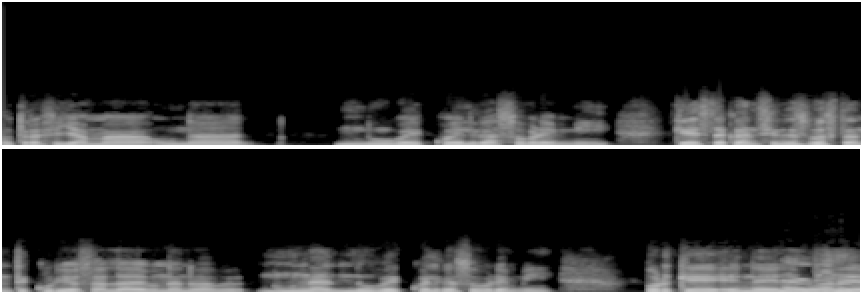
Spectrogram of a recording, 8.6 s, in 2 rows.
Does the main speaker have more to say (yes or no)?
yes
